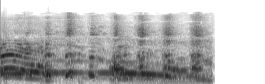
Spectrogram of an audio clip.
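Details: A female rescue Catahoula Leopard Dog, in her third training session learning to howl at the moon like a wolf, gives a wavering, tuneful howl that slides gently downward over two seconds.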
